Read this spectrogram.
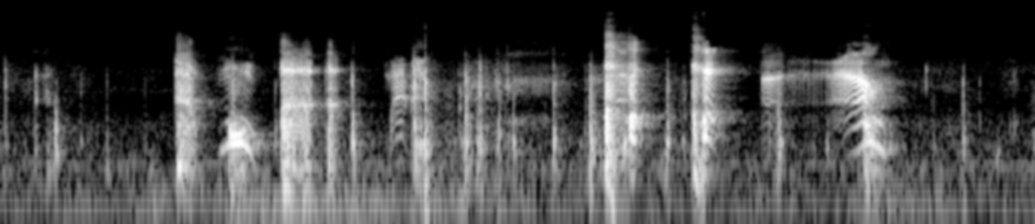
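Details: Nine-month-old infant fake coughing: a series of short, breathy, deliberate cough-like sounds with small squeaky vocal bits between them. A voluntary cough.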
